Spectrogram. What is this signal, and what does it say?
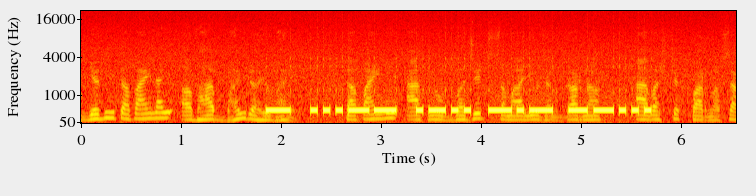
Morse code, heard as a keyed tone, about 19 wpm, 470 Hz, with speech in Nepali. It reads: T3LK7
